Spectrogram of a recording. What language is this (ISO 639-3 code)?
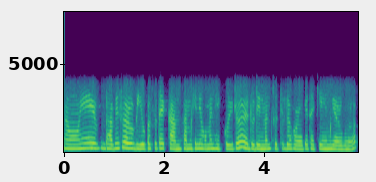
asm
